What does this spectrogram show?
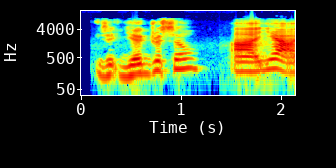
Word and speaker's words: Yggdrasil: Is it Yggdrasil? Yeah, it's either that or Yggdrasil. I believe the Y is pronounced like an I. Oh, Yggdrasil. Yggdrasil.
